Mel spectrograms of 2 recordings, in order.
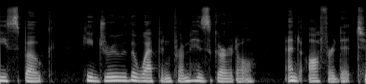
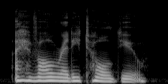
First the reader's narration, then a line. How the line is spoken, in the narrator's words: answered sadly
